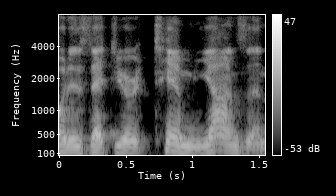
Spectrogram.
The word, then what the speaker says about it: Jansa: is that you're Tim yanza not Tim Jona the bio makes me look real good so I'm very happy about that now the reason I pronounce it yanza because it's actually uh Czech uh I was born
